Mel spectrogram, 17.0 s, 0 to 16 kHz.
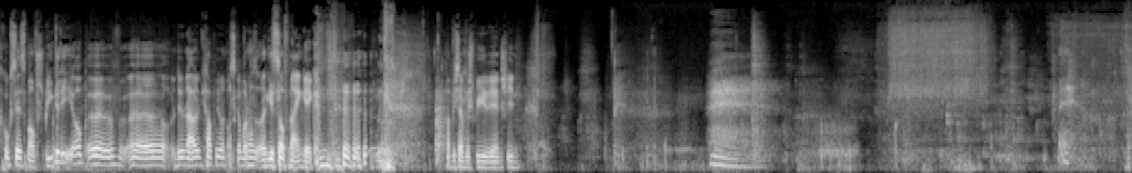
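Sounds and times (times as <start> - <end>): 
speech: 0.1 - 6.0, 6.8 - 8.2, 10.6 - 11.2
laughter: 4.7 - 6.0
stovetop espresso maker gurgling and sputtering on a stove: 13.2 - 14.9.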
